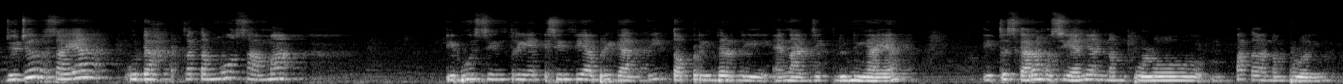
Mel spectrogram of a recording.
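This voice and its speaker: A woman's voice: medium pitch, measured pace, dark tone, roomy sound, far from the mic, low-quality recording. A woman in her forties giving a blunt, emphatic motivational talk in a casual, colloquial way. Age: 40s. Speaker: network marketing presenter.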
